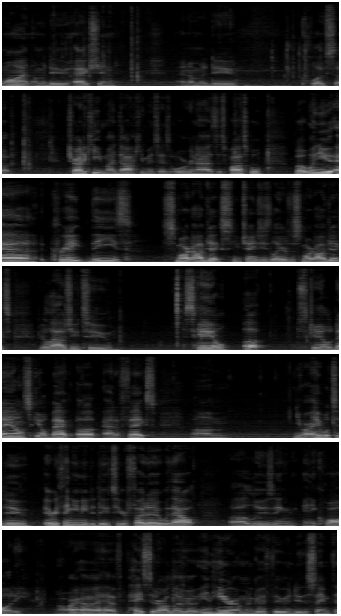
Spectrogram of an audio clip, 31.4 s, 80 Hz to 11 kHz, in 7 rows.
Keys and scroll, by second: 0.6-1.7 typing, 3.4-4.7 typing, 4.7 Return, 8.7 ctrl+t, 13.5 Return, 14.9 ctrl+t, 16.1 Return, 17.3 ctrl+t, 22.5 Return, 23.0 shift+Return, 27.0 KP_1, 27.1 KP_0, 27.3 KP_0, 27.4 Return, 29.3 Return, 29.3 KP_5, 29.3 KP_0.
